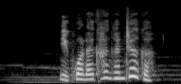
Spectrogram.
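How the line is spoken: Shouting. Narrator (Chinese): 詹姆斯跑过来大叫着

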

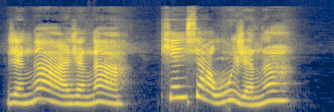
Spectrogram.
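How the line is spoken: Sighing. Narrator (Chinese): 宰我叹道

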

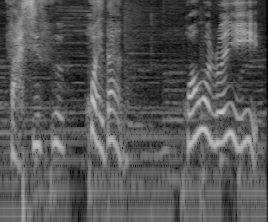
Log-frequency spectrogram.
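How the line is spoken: Shouting. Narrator (Chinese): 外公的喊声

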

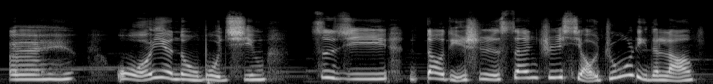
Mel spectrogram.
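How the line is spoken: Glum sighing wolf. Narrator (Chinese): 大灰狼哭丧着脸，叹了口气说

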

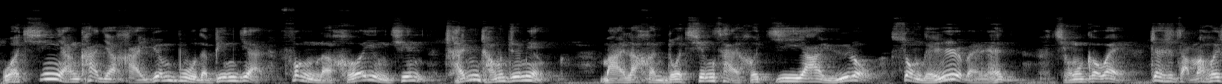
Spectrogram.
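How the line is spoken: Loud voice. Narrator (Chinese): 一个声音在角落里大声道

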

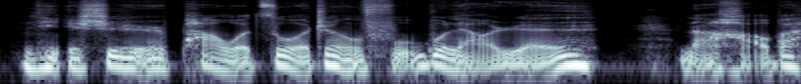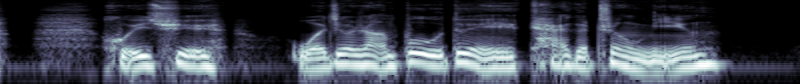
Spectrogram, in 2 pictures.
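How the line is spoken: Laughing heartily. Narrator (Chinese): 他哈哈大笑，说

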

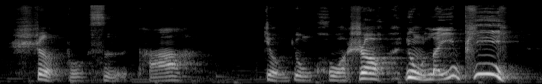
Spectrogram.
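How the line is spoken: Through gritted teeth. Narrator (Chinese): 玉帝咬牙切齿地说

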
